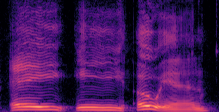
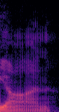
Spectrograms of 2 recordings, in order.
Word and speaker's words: Aeon: It's spelled A-E-O-N, but I think it's pronounced Aeon.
